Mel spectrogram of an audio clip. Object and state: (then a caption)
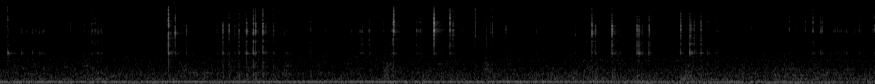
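Metal cigarette case tapped and scratched with nails. Long nails tap and scratch the dotted gold metal texture on the inside lid of a small, hollow gold metal cigarette case lying open on a marble surface. Quiet, bright metallic clicks and faint scratches come in scattered bursts. A steady low hum runs underneath.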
